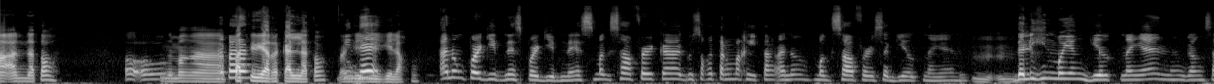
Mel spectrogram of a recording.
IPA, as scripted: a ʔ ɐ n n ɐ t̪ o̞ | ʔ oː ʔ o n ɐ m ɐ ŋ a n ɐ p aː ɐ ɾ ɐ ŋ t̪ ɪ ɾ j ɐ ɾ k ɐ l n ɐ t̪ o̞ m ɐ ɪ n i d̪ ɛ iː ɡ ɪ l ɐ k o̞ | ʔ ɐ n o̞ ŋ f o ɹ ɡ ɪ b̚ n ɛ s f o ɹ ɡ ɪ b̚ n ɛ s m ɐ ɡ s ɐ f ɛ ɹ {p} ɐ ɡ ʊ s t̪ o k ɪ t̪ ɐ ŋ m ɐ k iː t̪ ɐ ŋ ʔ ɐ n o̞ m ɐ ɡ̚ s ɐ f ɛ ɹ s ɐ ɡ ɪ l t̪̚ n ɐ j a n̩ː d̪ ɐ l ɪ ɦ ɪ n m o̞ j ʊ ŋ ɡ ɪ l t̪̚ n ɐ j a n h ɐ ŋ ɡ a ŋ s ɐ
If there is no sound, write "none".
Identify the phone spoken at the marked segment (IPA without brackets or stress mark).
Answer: k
